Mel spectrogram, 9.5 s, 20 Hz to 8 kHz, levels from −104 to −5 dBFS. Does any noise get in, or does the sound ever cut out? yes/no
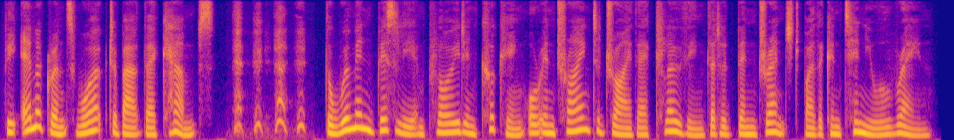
yes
